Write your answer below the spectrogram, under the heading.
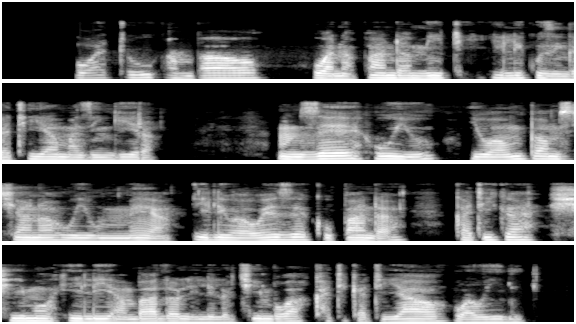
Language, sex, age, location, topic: Swahili, male, 18-24, Nairobi, government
